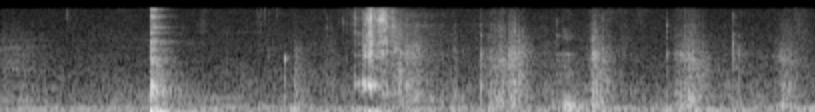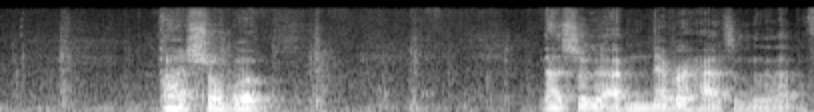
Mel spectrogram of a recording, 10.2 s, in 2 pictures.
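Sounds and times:
chewing crunches: 0:01.6 - 0:08.4
crisp bite into fried beef dumplings with sugar on top: 0:01.7 - 0:07.8
speech: 0:06.1 - 0:06.9, 0:08.5 - 0:10.1.

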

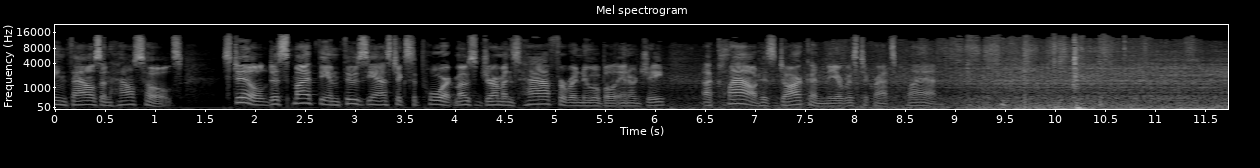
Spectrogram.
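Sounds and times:
speech: 0:00.0 - 0:09.7
tractor engine near Feldkirchen: 0:05.8 - 0:11.7
passing car near Feldkirchen: 0:06.1 - 0:11.7.

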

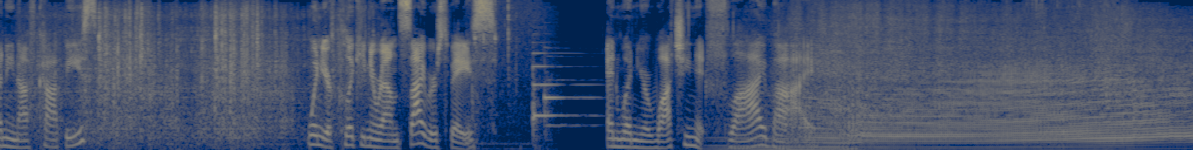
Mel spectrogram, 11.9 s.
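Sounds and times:
speech: 0:00.0 - 0:01.2, 0:03.1 - 0:05.0, 0:06.1 - 0:08.3
Ducati 1098R racing superbike engine screaming at high revs: 0:07.6 - 0:11.9.

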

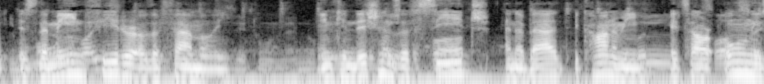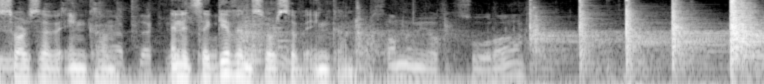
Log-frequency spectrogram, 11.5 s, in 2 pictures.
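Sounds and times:
speech: 0:00.1 - 0:09.9
hammer striking a metal tractor part: 0:06.4 - 0:11.4.

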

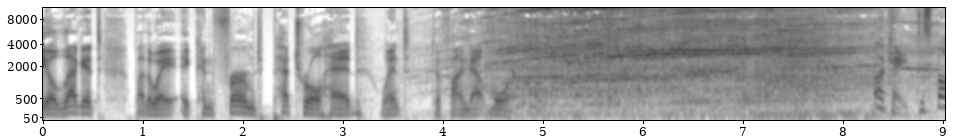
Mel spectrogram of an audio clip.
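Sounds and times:
speech: 0:00.0 - 0:04.9, 0:08.3 - 0:09.0
Formula E electric race car at Donington Park circuit: 0:03.5 - 0:09.0.

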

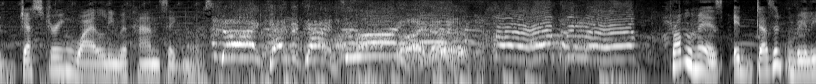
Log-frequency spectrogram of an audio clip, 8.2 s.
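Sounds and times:
speech: 0:00.0 - 0:05.2, 0:06.7 - 0:08.1
floor traders shouting over one another on a trading floor: 0:02.1 - 0:06.7.

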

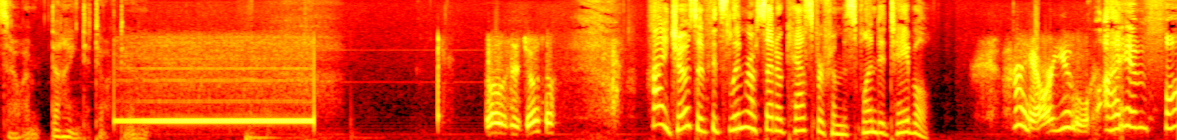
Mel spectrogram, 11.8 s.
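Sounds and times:
speech: 0:00.0 - 0:01.6, 0:04.8 - 0:09.4, 0:10.1 - 0:11.7
faint low hum: 0:00.0 - 0:11.7
telephone dial tone as a call is placed: 0:01.2 - 0:03.2.

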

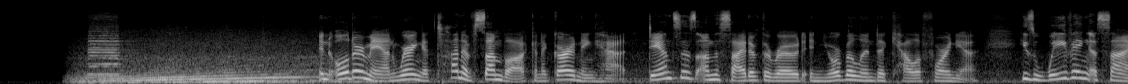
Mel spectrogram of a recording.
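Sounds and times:
cars zooming past on a roadside in Yorba Linda California: 0:00.6 - 0:03.9
car horn toot: 0:00.8 - 0:01.4
speech: 0:03.2 - 0:11.2.

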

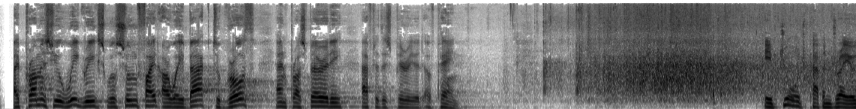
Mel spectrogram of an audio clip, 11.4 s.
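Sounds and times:
speech: 0:00.2 - 0:06.2, 0:10.2 - 0:11.4
audience applause after speech: 0:07.2 - 0:11.4.

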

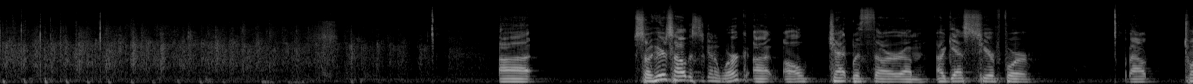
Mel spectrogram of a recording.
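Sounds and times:
crowd round of applause: 0:00.0 - 0:04.4
speech: 0:05.0 - 0:05.4, 0:06.4 - 0:10.4, 0:11.3 - 0:11.9.

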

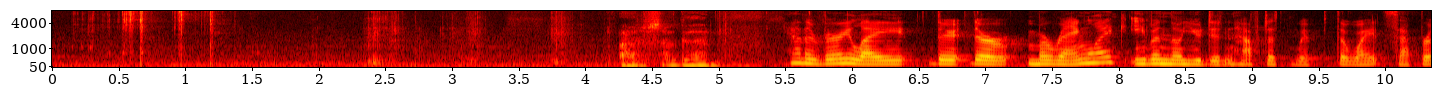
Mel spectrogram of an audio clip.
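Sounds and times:
soft hum: 0:00.0 - 0:10.3
light crisp cookie snapping apart: 0:00.2 - 0:01.4
speech: 0:04.3 - 0:10.3.

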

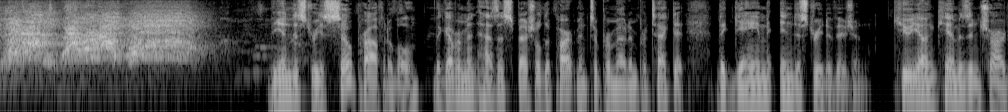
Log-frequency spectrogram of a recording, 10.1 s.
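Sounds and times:
fans cheering at a Korean video game competition: 0:00.0 - 0:02.3
speech: 0:02.7 - 0:10.0.

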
